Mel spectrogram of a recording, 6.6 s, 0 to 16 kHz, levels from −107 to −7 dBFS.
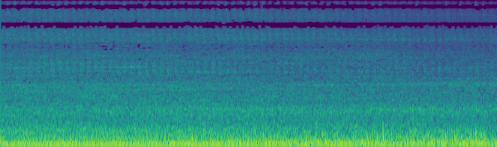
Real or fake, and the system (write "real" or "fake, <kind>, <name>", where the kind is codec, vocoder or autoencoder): real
